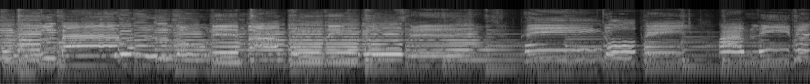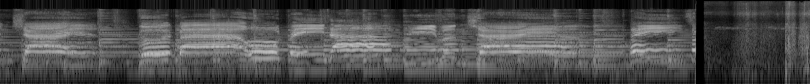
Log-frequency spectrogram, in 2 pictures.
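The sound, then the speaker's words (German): A loud, dense chorus of many birds chirping and whistling over one another without pause in a forest on private land, busy, with no voices. “Aber ich wollte hier mal den Lärm, den die Vögel hier verursachen,”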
